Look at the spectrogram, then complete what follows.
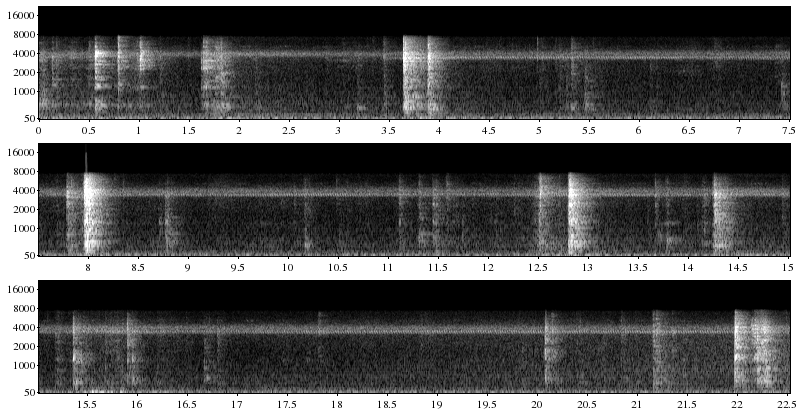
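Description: Sharp clicks and knocks of a glass pane and the metal of a gas grill lid being handled and fitted into the lid's window, the loudest about eight seconds in. Under it runs a steady high chirring of insects.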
